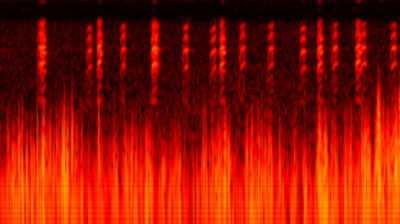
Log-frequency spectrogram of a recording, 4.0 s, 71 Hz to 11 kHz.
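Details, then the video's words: Black-winged stilt at Boa Vista, Cape Verde, in February 2020, calling with sharp, high yelping kek notes, about five a second in an uneven series, over heavy low wind rumble. "Black Winged Stilt calling"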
